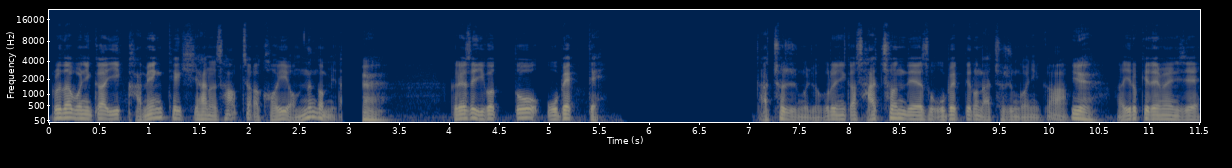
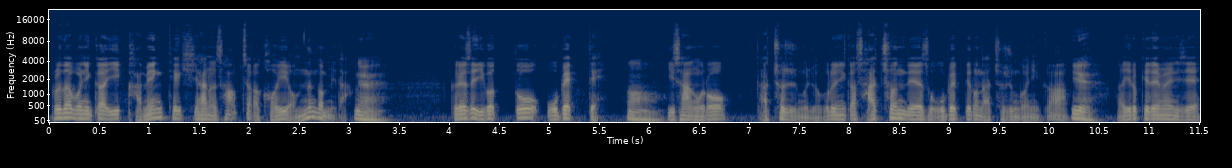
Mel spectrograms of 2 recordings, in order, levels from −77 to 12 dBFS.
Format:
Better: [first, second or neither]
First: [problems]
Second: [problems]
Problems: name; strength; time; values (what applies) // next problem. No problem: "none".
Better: second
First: audio cutting out; at 3 s and at 5.5 s for 1.5 s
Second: none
